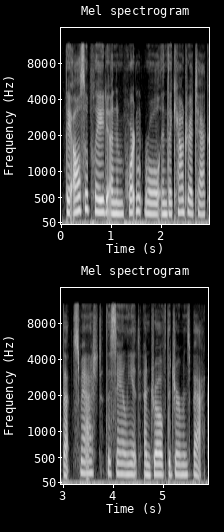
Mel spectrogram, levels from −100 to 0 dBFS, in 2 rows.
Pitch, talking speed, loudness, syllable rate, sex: 210 Hz, 195 wpm, -20 LUFS, 5.0 syllables/s, female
